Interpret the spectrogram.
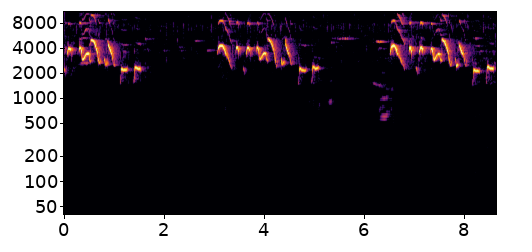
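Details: An Oriental magpie-robin sings a fighting song used to provoke other magpie-robins: loud phrases of clear, sweeping whistles and slurred notes, each burst about two seconds long and repeated every three seconds.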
